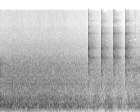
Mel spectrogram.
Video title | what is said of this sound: Don't buy THAI Recasts! Ft. Seraph Phoenix & ImHisEternalAngel | sounds like a rock yeah it literally sounds like ceramic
